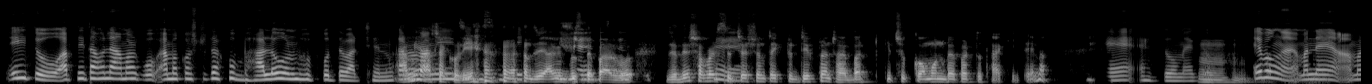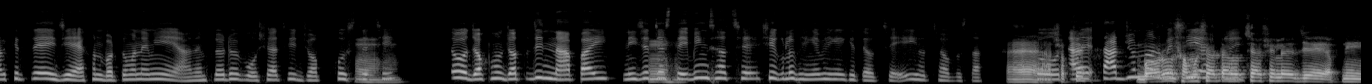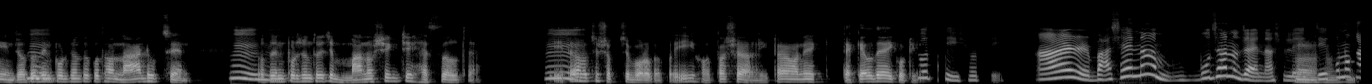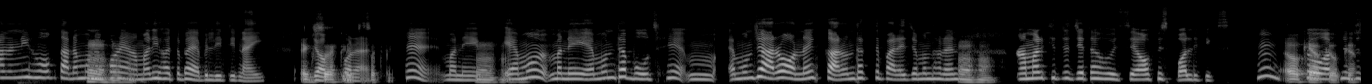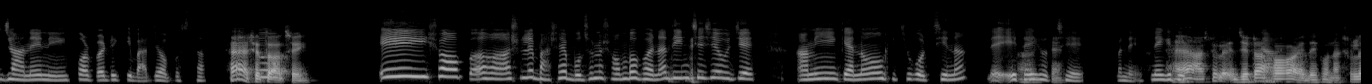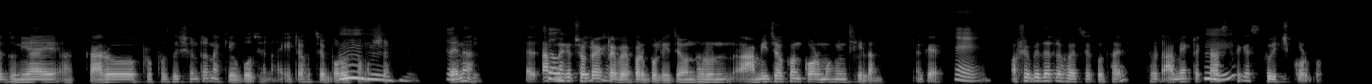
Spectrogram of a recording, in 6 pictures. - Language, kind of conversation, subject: Bengali, unstructured, দরিদ্রতার কারণে কি মানুষ সহজেই হতাশায় ভোগে?
- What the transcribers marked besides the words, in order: chuckle; in English: "রিসেন্টলি"; in English: "রিসেন্টলি"; in English: "ডিফারেন্ট"; in English: "আনএমপ্লয়েড"; in English: "হেসেলটা"; in English: "ট্যাকল"; "কঠিন" said as "কটিন"; other background noise; in English: "এবিলিটি"; in English: "এক্সাক্টলি, এক্সাক্টলি"; in English: "কর্পোরেট"; chuckle; in English: "প্রপোজিশন"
